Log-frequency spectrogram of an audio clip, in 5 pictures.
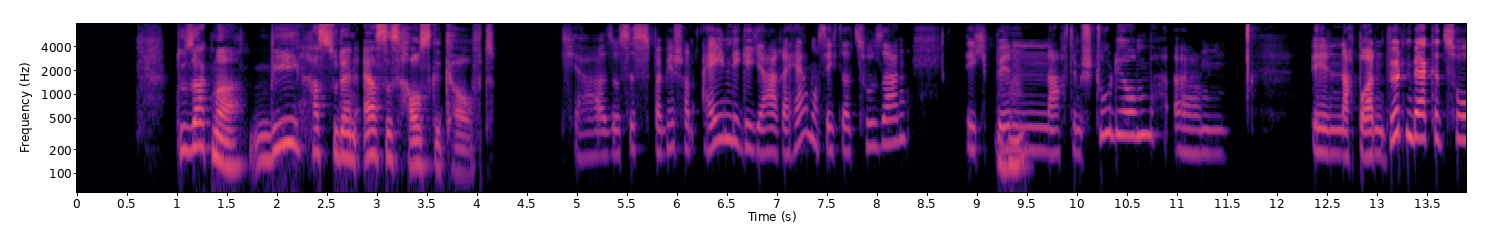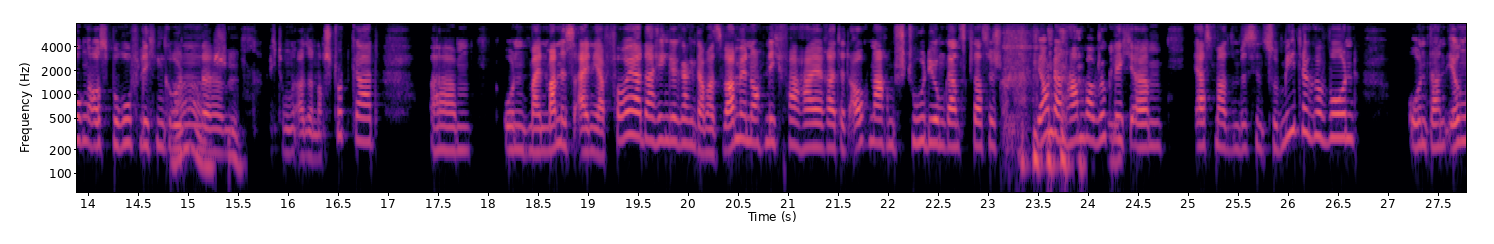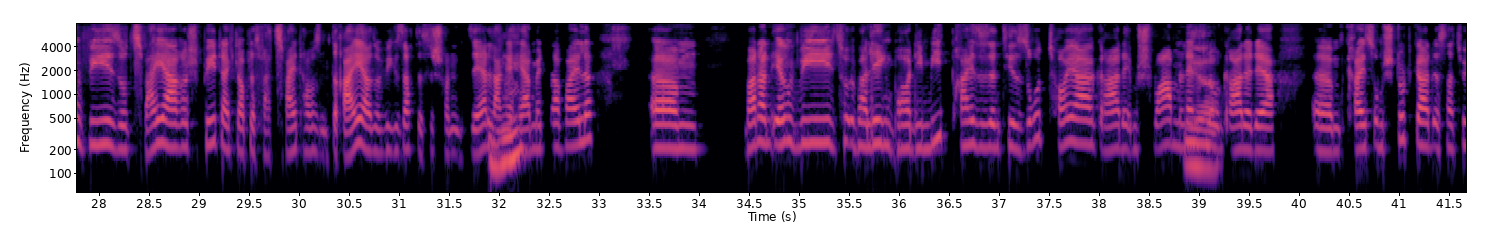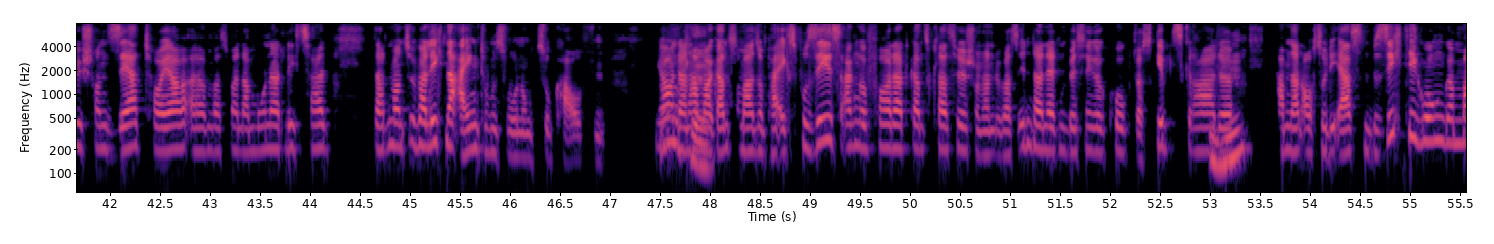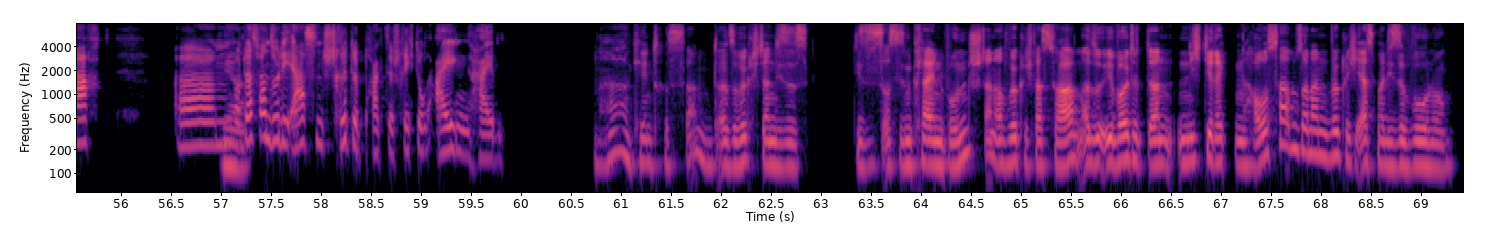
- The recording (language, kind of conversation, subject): German, podcast, Erzähl mal: Wie hast du ein Haus gekauft?
- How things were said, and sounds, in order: stressed: "einige"; tsk; laugh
